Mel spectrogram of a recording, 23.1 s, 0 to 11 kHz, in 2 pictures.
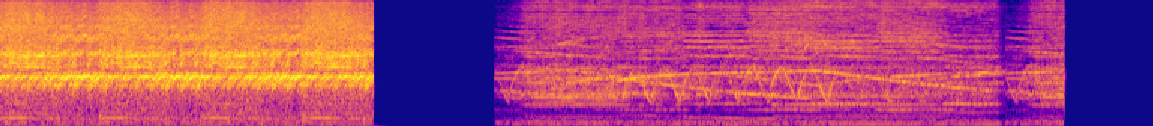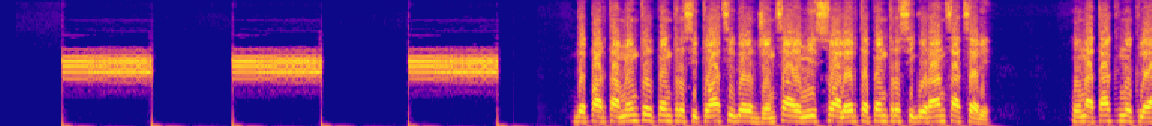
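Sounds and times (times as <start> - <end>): emergency alert attention tone: 0.0 - 3.8
sirens wailing: 0.0 - 3.8, 5.0 - 10.7.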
